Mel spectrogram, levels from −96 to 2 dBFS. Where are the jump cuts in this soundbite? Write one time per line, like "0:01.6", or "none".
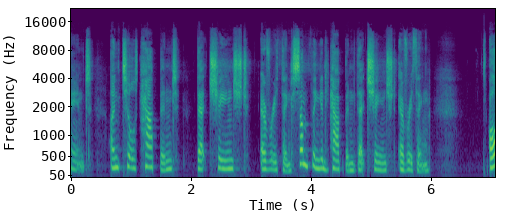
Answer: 0:01.1
0:04.3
